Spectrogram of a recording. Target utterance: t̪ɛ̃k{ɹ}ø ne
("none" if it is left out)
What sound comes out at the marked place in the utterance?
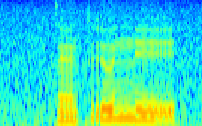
r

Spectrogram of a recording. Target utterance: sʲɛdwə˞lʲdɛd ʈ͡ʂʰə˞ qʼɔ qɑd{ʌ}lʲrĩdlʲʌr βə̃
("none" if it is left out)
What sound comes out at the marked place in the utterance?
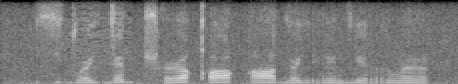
ə˞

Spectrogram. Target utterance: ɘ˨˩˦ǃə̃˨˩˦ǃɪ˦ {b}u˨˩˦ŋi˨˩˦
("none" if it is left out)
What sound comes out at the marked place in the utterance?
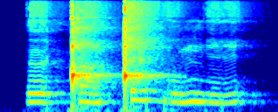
b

